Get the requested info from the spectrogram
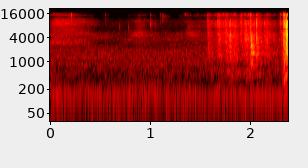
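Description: A steady low hum under faint, even background noise, with no distinct event.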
